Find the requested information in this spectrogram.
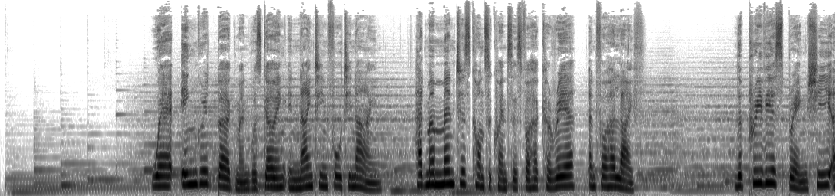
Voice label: female danish english with undetectable accent compilation; devine voices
